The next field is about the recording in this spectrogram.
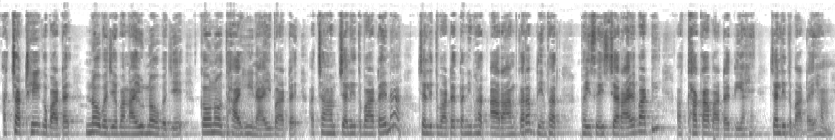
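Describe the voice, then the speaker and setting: Man playing a bossy old village husband, highish voice. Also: moderate pace, hardly any pauses, close to an everyday voice. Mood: insistent. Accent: Awadhi. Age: older. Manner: insistent, ordering. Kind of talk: homemade cartoon dialogue in rural dialect.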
